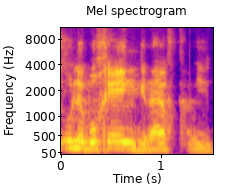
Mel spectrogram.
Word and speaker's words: Ole Bogeng: So it's Ole Bogeng, it's the name after my late brother.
